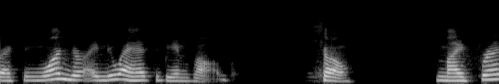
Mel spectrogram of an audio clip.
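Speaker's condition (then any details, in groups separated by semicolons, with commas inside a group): Cerebral palsy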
